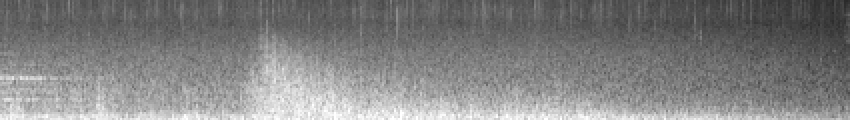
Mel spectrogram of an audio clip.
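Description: Steady heavy rain with a thunderclap swelling about two and a half seconds in, the storm fading toward the end.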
